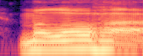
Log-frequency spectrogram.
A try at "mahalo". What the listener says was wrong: Mahalo. You said it's aloha, which is hello and love, and mahalo is thank you. So you kind of mix the two together.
